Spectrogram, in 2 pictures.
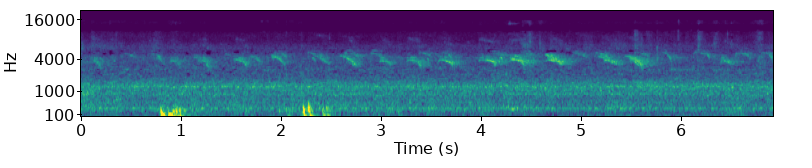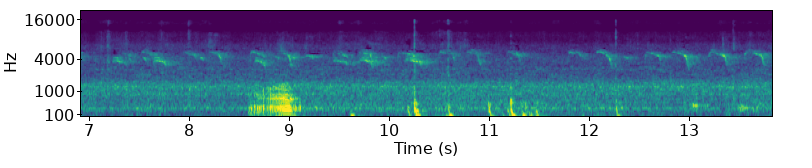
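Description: Baby chicks peeping in the background: a steady run of short, high, falling peeps, about three a second. A few low knocks come through now and then.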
